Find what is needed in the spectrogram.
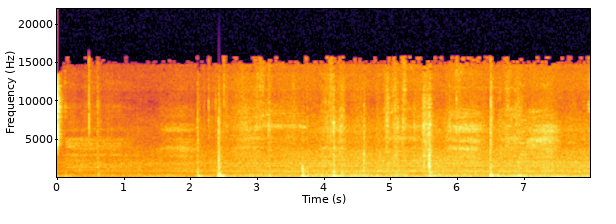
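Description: Light plastic clicks and knocks as a clear plastic seed-propagator lid is lifted and handled, over a steady low rumble.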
